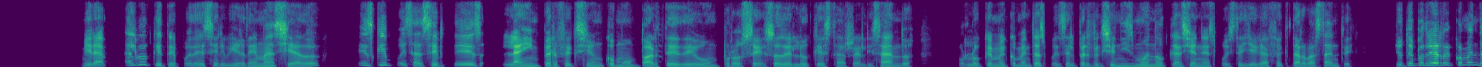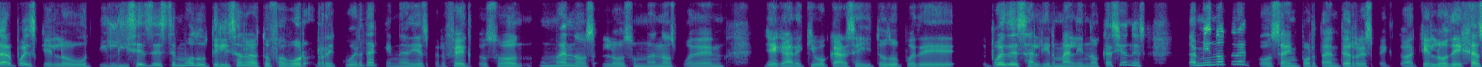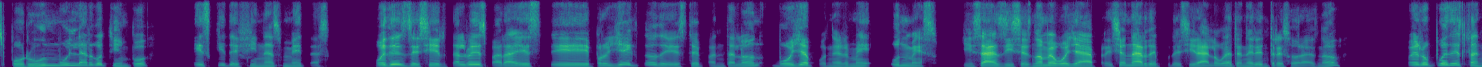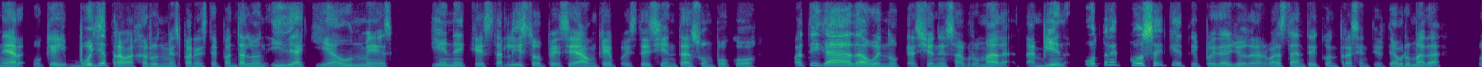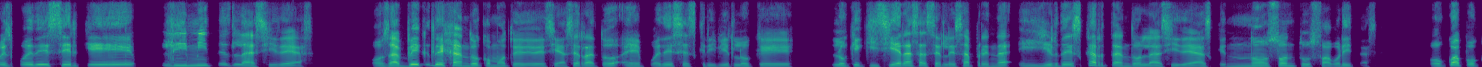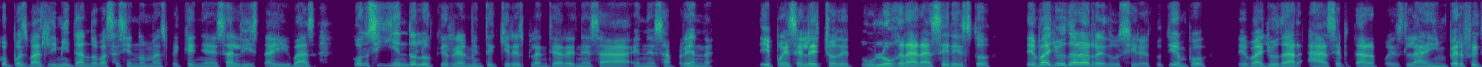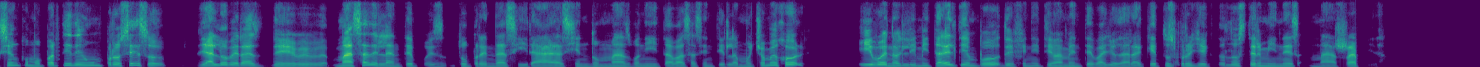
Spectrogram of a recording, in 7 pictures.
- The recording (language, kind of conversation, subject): Spanish, advice, ¿Cómo te impide el perfeccionismo terminar tus obras o compartir tu trabajo?
- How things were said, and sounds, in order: none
